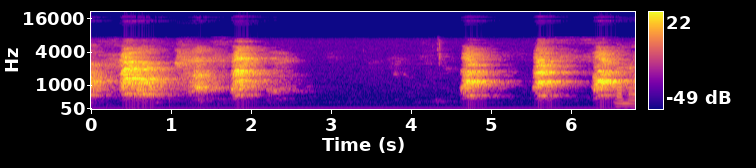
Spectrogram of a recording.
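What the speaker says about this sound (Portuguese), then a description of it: "o cachorro deu um escândalozinho aqui de leve" A dog barks in sharp bursts, three quick barks, a pause of a couple of seconds, then three more, loud and fairly close in an indoor room.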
